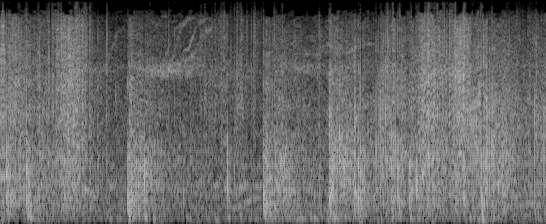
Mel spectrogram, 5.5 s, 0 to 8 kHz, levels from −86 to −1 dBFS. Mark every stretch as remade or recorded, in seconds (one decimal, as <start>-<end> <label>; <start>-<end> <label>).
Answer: 0.0-5.5 remade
